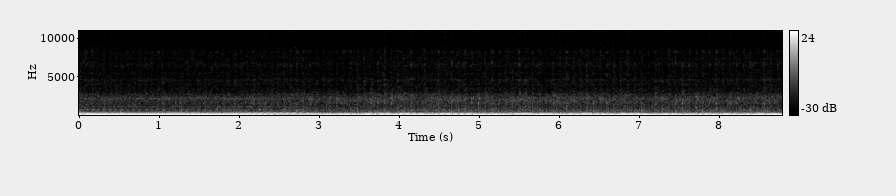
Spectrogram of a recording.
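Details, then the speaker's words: 1984 Honda CB700SC Nighthawk after carb cleaning, cold after sitting at 30 degrees: slow lumpy idle, low steady thrum sagging after a few seconds; idle set too low, possibly adjusted in summer. "all right guys um I definitely got to turn that idle up because uh it seems like it's too low or it might have been adjusted when it was hot out like during the summer"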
